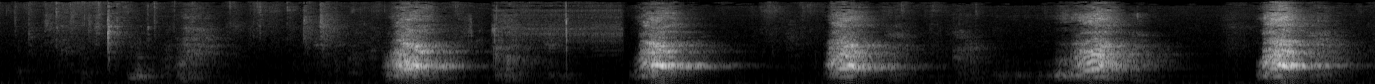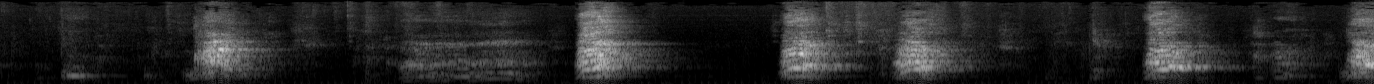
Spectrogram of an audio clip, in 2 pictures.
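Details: Cairn Terriers barking indoors: a steady run of sharp, mid-pitched barks, about one every second, with a few softer, lower grumbling yaps between them and a quiet background.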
